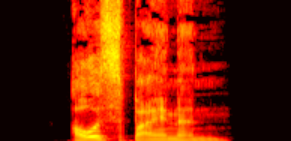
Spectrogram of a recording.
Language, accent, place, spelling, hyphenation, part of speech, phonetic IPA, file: German, Germany, Berlin, ausbeinen, aus‧bei‧nen, verb, [ˈʔausˌbaɪnən], De-ausbeinen.ogg
- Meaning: to bone (to remove bones), to debone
